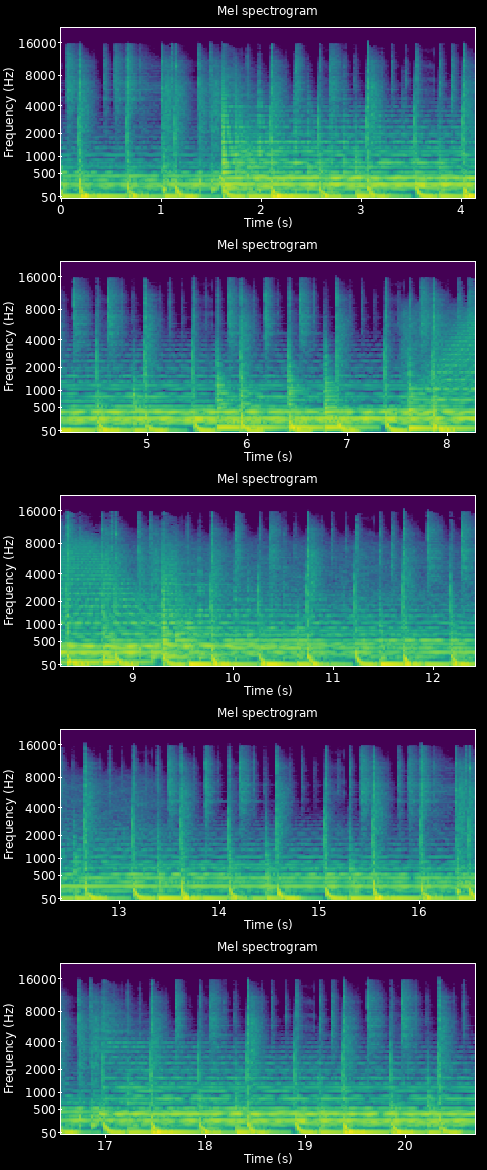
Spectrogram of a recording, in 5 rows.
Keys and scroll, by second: 2.1 4, 2.9 3, 3.3 4, 4.1 3, 6.1 p, 8.1 p, 9.2 p, 11.2 p, 13.1 p, 14.1 p, 16.1 p, 17.4 p, 18.5 p.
